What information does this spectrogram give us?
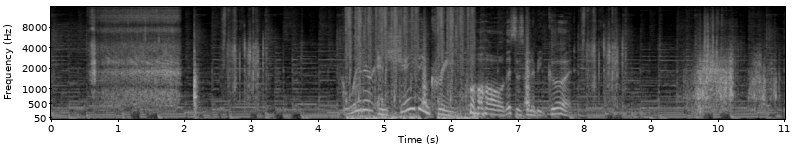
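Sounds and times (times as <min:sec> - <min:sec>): hiss: 0:00.6 - 0:02.0.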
